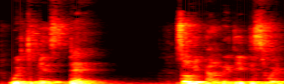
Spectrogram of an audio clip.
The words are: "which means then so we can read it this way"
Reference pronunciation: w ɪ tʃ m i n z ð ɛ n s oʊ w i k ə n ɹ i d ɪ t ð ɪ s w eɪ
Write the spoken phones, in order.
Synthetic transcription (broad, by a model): w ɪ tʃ m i n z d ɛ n s oʊ w i k ə n ɹ i d ɪ t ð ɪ s w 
